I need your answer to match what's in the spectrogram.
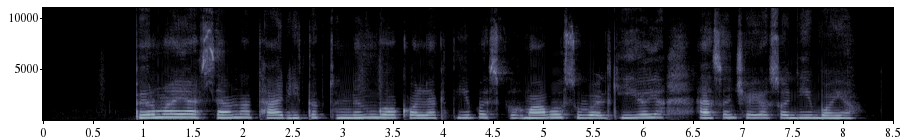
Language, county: Lithuanian, Kaunas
